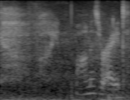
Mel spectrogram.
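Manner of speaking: soft unvoiced aside; whispering. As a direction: whisper it grudgingly. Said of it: "I'm gonna be like".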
